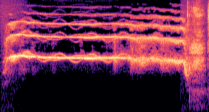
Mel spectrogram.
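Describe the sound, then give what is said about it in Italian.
A child's voice squeals in one long, very high-pitched note for about three and a half seconds, wavering slightly, then breaks off with a short breathy burst. Loud, with nothing else around it. “Quando siamo bambini abbiamo tutti la laringe piccola, piccola, piccola e le corde vocali che sono dentro la scatolina sono molto, molto sottili ed hanno quei suoni piacevolmente acuti di questo genere.”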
